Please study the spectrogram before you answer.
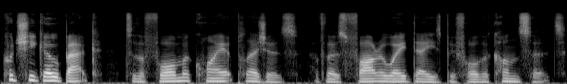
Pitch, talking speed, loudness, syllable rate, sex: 135 Hz, 170 wpm, -18 LUFS, 4.7 syllables/s, male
